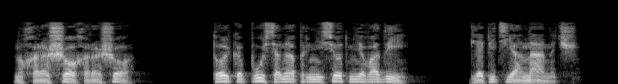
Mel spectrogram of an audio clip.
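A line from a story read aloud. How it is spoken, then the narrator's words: Loud. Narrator (Russian): сказал громко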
